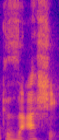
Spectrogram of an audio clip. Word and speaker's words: Kizashi: Suzuki Kazashi. Yes, I pronounced it right.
